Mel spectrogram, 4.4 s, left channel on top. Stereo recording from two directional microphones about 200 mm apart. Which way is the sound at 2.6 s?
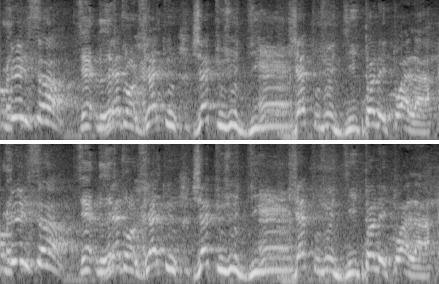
15° left (ahead or behind).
